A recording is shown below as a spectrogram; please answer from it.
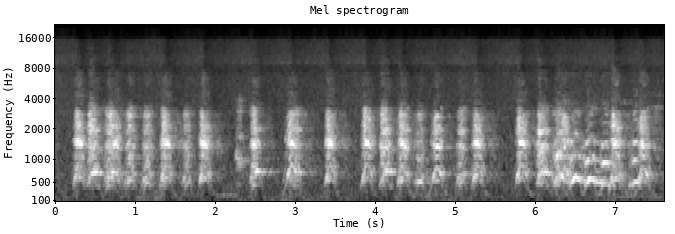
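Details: Dogs in a fight, one lone dog taking on two males: rapid, harsh barks and yelping cries in quick bursts, about two per second, with short pauses between volleys and no other clear sounds.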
